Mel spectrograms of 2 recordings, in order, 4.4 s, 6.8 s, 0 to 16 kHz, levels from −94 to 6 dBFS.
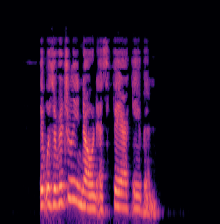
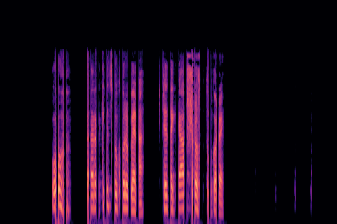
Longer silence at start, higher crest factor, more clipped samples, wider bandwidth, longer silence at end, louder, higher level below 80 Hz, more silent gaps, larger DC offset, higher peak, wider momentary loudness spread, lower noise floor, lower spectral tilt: second, 0.8 s vs 1.05 s; about the same, 20 dB vs 22 dB; neither; first, 9.4 kHz vs 7.8 kHz; second, 1.3 s vs 2.3 s; about the same, -20 LUFS vs -21 LUFS; second, -68 dBFS vs -58 dBFS; second, none vs 1.47-1.74 s, 2.90-3.18 s, 4.09-4.13 s; neither; about the same, -2 dBFS vs -2 dBFS; about the same, 10 LU vs 10 LU; about the same, under -90 dBFS vs under -90 dBFS; about the same, -4.5 dB/octave vs -5 dB/octave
